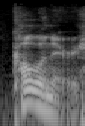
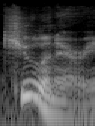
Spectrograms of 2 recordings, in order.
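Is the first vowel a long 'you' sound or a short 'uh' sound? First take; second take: short uh; long you. First: The first vowel is a short 'uh' sound. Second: The first vowel is a long 'you' sound. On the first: "and not" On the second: "I have a proclivity towards the long U sound"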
